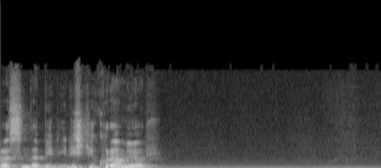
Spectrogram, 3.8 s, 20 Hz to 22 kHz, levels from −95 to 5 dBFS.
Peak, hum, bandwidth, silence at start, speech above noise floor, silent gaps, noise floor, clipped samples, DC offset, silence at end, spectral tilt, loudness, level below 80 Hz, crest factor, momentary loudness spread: -8 dBFS; none; 13.5 kHz; 0 s; 22 dB; none; -45 dBFS; under 0.1%; under 0.1%; 0 s; -4.5 dB/octave; -23 LUFS; -46 dBFS; 18 dB; 26 LU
